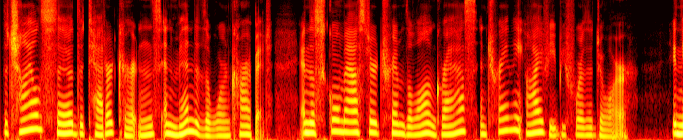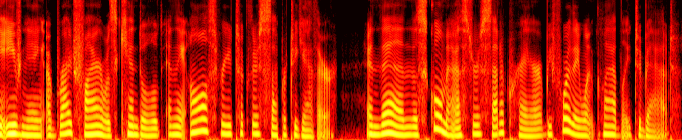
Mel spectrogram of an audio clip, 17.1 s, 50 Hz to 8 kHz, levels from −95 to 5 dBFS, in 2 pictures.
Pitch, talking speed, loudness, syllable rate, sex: 185 Hz, 190 wpm, -19 LUFS, 5.0 syllables/s, female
